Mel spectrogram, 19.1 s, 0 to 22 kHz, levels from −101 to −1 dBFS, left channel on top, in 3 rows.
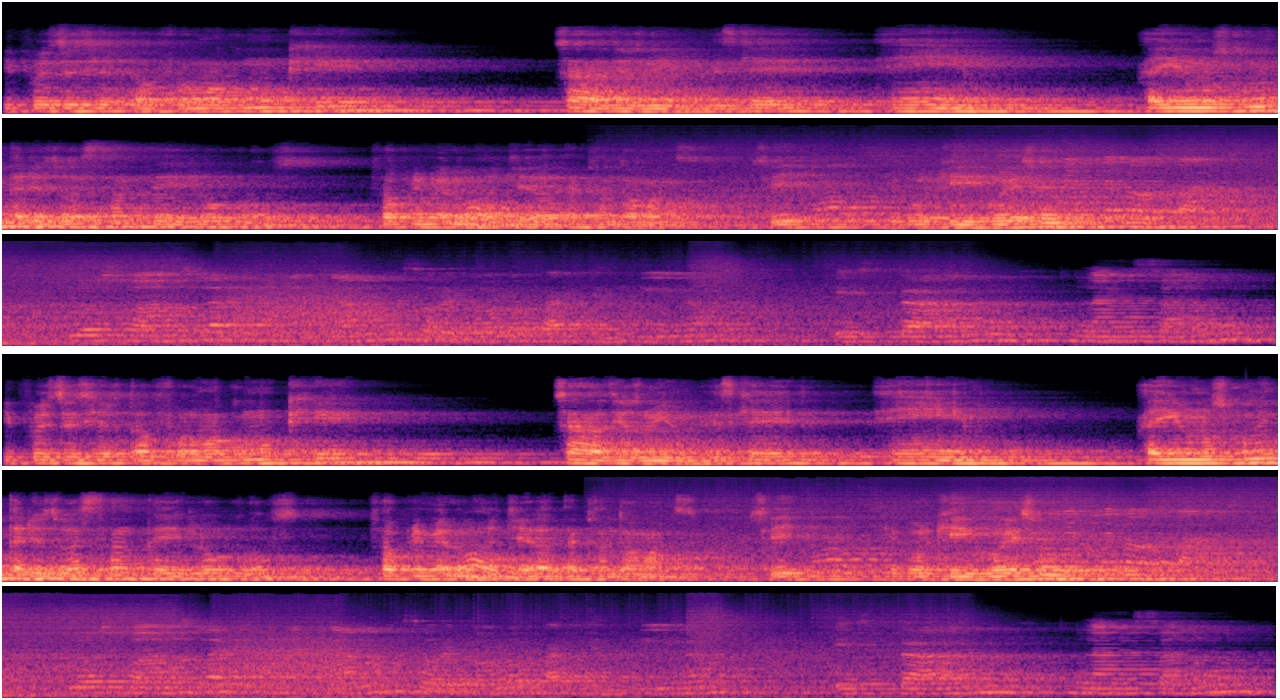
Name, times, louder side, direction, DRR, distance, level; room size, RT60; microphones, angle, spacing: voice 1, 0.0-1.8 2.8-5.0 5.7-7.8 8.3-9.8 10.1-10.4 10.8-11.7, right 1 dB, 90° right, 1 dB, 3.0 m, -23 dB
sound 1, 9.3-17.6, right 2 dB, 55° right, 7.4 m, -44 dB
voice 2, 10.4-12.6 13.1-16.4 16.9-18.9, equal, 15° right, -2 dB, 4.3 m, -36 dB
22.0 x 20.5 x 6.9 m, 2.4 s
head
